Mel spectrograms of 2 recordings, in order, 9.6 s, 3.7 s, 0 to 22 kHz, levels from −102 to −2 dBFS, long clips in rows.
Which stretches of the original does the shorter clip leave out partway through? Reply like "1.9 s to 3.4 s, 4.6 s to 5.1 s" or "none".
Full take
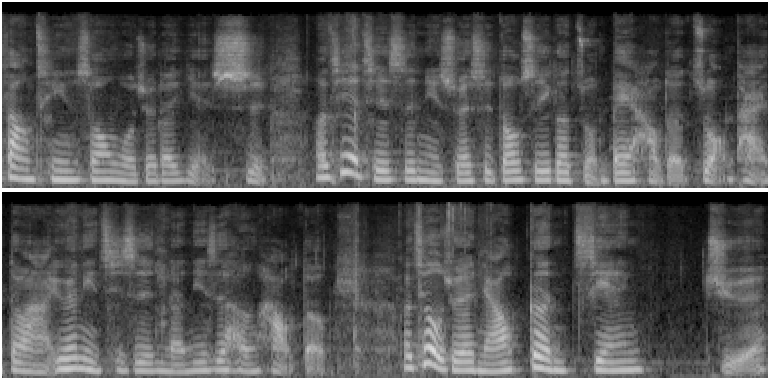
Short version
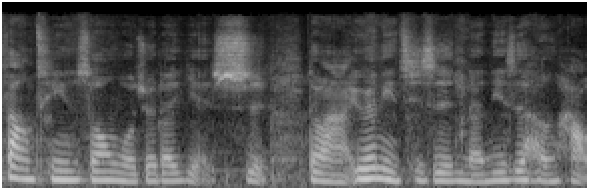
1.9 s to 4.8 s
